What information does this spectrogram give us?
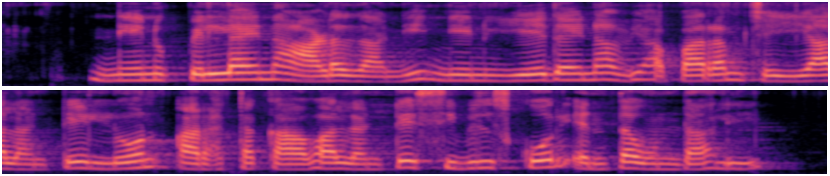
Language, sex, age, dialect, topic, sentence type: Telugu, female, 18-24, Southern, banking, question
